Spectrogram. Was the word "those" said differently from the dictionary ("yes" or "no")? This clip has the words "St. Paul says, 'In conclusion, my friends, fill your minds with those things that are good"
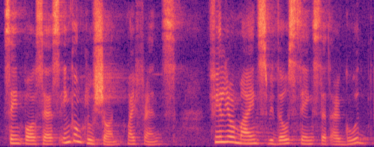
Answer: yes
